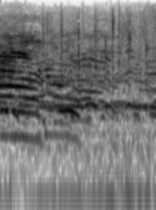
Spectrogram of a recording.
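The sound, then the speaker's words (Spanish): Crowd bustle of people walking and pressing along with president-elect José Antonio Kast, a dense mix of movement and babble with a voice talking loudly over it throughout. “El audio ambiente que escuchas, Katy, que escuchan auditores. Sí. Hay gente que nos empuja porque acá van avanzando con nosotros, en la medida que nosotros también tratamos de seguir el paso del presidente electo José Antonio Kast.”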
